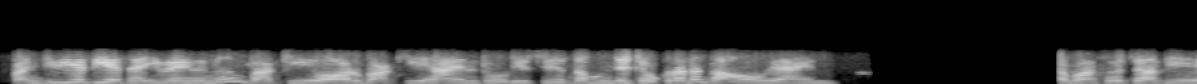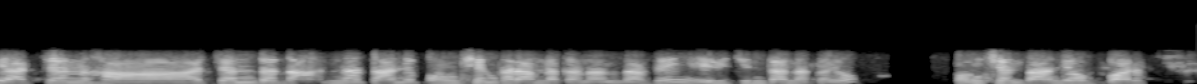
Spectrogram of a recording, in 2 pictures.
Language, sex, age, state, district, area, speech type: Sindhi, female, 45-60, Delhi, South Delhi, rural, conversation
